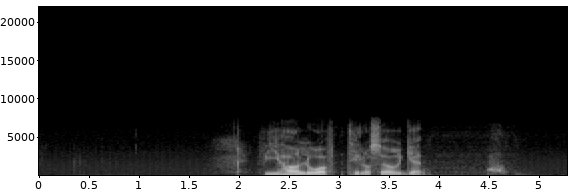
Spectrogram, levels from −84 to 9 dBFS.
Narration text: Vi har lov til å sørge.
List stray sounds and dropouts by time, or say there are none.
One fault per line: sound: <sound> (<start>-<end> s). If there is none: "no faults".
sound: bark (4.5-4.7 s)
